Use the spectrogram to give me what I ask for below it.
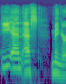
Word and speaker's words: Ensminger: to say his name is harder it's a ENS minger Ensminger Steve Ensminger is the offensive coordinator LSU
